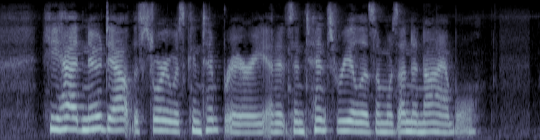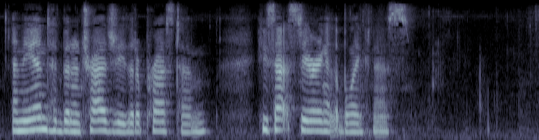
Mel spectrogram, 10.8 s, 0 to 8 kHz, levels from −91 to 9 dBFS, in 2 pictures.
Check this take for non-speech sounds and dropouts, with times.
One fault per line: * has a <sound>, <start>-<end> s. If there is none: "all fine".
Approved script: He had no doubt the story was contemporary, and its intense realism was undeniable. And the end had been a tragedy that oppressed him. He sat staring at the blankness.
all fine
